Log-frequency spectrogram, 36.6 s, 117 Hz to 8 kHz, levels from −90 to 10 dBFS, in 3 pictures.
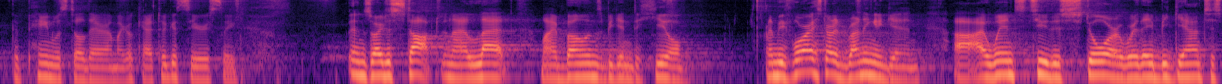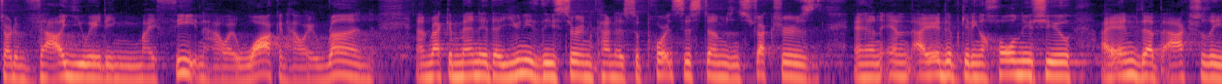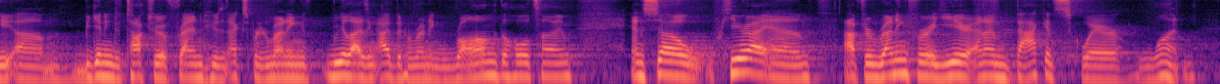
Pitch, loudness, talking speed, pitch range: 165 Hz, -17 LUFS, 190 wpm, 150-175 Hz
